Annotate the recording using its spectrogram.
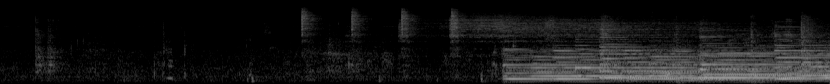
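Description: A few faint sharp clicks about half a second apart, then, about five seconds in, a Roland keyboard synthesizer starts playing, much louder: held chord tones with plucked-string notes ringing over them.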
